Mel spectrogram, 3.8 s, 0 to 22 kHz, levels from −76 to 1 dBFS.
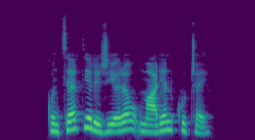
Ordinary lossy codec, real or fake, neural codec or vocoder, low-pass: none; real; none; 19.8 kHz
